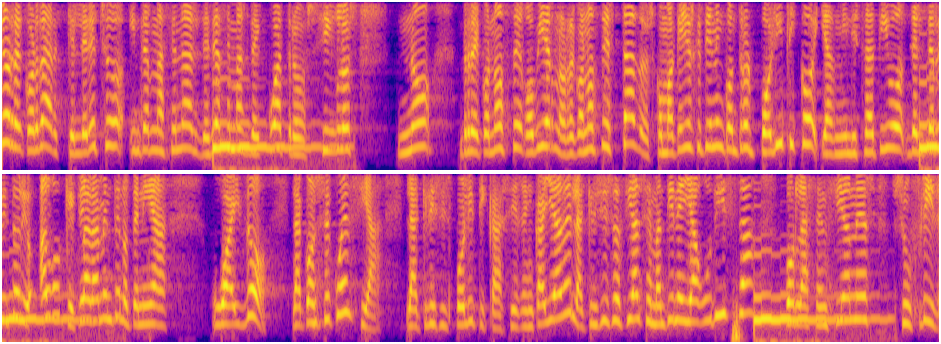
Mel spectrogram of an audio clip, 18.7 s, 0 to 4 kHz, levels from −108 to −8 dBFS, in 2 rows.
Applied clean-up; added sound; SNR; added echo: neural mask model DeepFilterNet 3.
